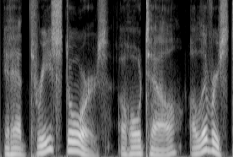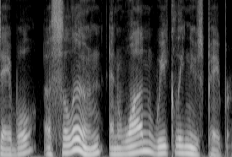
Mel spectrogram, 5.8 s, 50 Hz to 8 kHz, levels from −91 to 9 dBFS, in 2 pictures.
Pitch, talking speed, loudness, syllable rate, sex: 125 Hz, 155 wpm, -16 LUFS, 4.6 syllables/s, male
